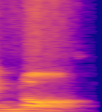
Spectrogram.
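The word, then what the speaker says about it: know: अब ये इस प्रकार से ऐसा नहीं कि आई नो, ये नो का मतलब नहीं होता, ये डब्ल्यू लगा दिया, नो मतलब ये नो, डब्ल्यू मतलब ये साइलेंट शब्द रहता है डब्ल्यू, तो इस प्रकार से आई नो।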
